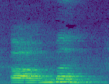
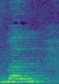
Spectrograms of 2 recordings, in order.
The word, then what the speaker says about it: 闷: The first is mun, which is depressed or to be stuffy. When it's pronounced as mun, it can mean either an adjective or a verb.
